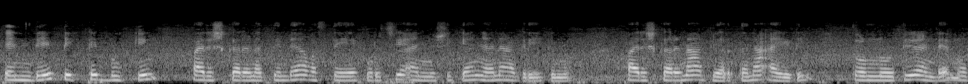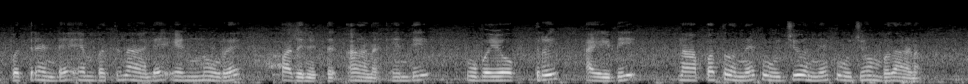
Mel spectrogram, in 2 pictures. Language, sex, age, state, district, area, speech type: Malayalam, female, 45-60, Kerala, Wayanad, rural, read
